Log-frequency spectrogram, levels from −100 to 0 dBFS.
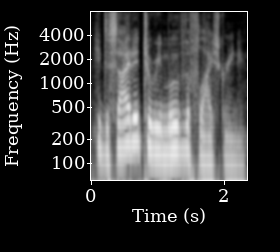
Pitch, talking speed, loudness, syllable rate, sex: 130 Hz, 180 wpm, -15 LUFS, 5.3 syllables/s, male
